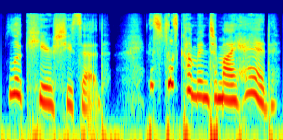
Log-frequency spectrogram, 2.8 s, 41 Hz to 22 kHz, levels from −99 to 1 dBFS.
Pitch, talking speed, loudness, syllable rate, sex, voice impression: 275 Hz, 210 wpm, -16 LUFS, 5.3 syllables/s, female, feminine, adult-like, tensed, powerful, clear, fluent, intellectual, slightly friendly, elegant, lively, slightly intense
